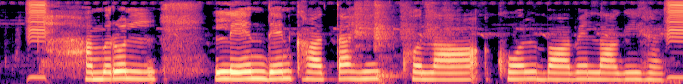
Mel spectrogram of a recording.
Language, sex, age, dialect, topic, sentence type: Magahi, female, 18-24, Central/Standard, banking, statement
